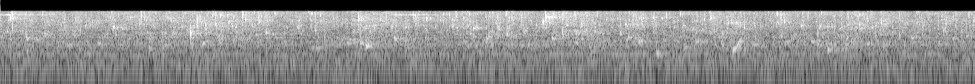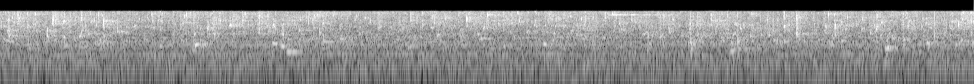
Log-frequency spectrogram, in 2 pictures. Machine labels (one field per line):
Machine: pump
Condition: normal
